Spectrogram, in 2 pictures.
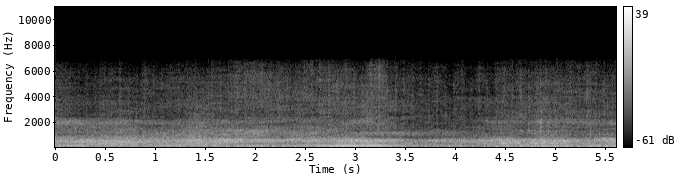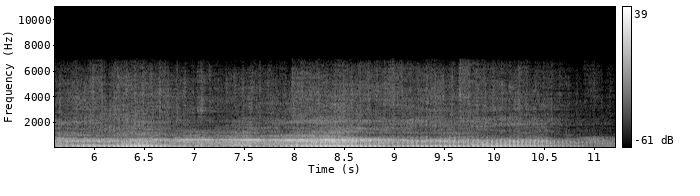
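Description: Royal Enfield Continental GT's single-cylinder engine running as the motorcycle pulls away and accelerates. It swells louder about six seconds in and again around eight seconds, then eases off near the end, with wind rush over the helmet-mounted camera.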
